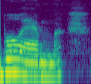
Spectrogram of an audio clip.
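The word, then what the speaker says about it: Bohème: pronounce and it's pronounced boem with the the H is like silent so so it's Bo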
